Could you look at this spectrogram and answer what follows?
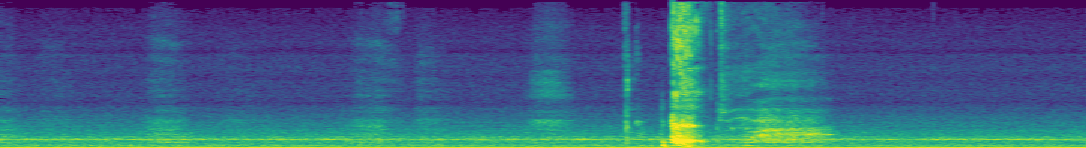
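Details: One brief, muffled burst followed by a softer exhale against steady room hum: a stifled sneeze, triggered as usual by a hair conditioning spray just applied.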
